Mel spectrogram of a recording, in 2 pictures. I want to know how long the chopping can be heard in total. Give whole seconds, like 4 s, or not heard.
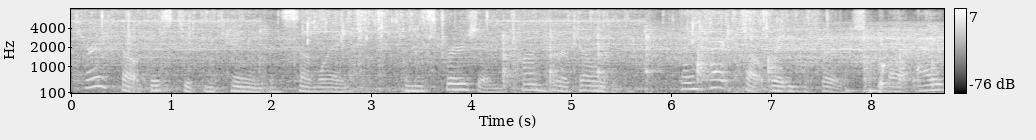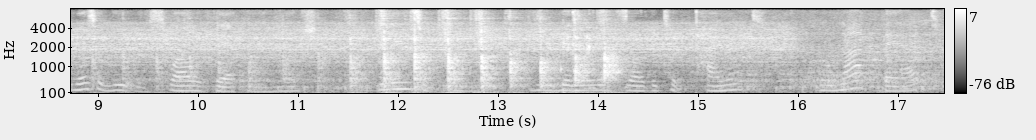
10 s.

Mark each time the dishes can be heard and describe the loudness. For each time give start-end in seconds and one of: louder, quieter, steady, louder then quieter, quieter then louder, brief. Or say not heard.
not heard.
